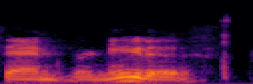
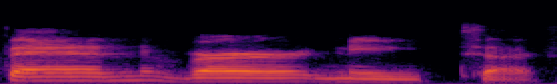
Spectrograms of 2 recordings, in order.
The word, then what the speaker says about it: Sanvernetas: So, you know, the correct pronunciation is Sanvernetas. So it's like, like Sanvernetas.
